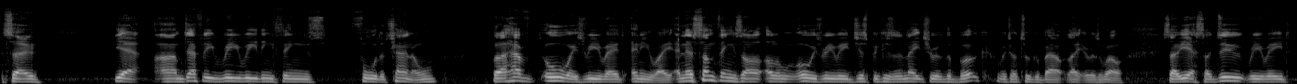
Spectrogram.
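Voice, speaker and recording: On the book channel he hosts, a man speaks casually to camera, rambling as he thinks aloud. Singing at a gig the night before has left his mid-range, darkish voice croaky, and he talks a little fast with no room sound.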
